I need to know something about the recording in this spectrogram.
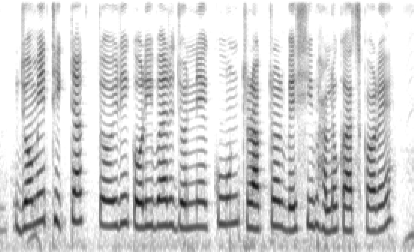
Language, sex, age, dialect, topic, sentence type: Bengali, female, 18-24, Rajbangshi, agriculture, question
